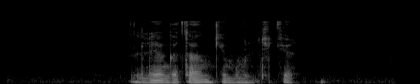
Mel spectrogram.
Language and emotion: Russian, neutral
